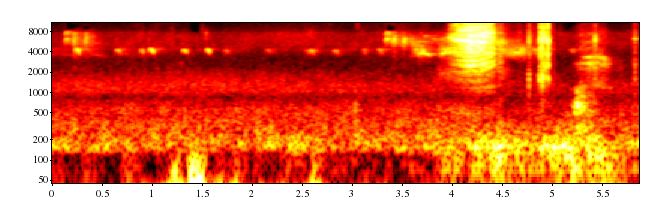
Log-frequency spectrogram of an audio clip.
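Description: A small bird chirping: a run of short, high chirps, then a call falling in pitch about three and a half seconds in. A low thump comes about a second and a half in, and a brief rush of noise and a few sharp scrapes come near the end.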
